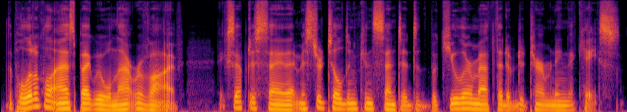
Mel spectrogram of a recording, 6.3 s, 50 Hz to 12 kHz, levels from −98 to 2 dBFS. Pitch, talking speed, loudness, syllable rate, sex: 115 Hz, 210 wpm, -20 LUFS, 6.6 syllables/s, male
